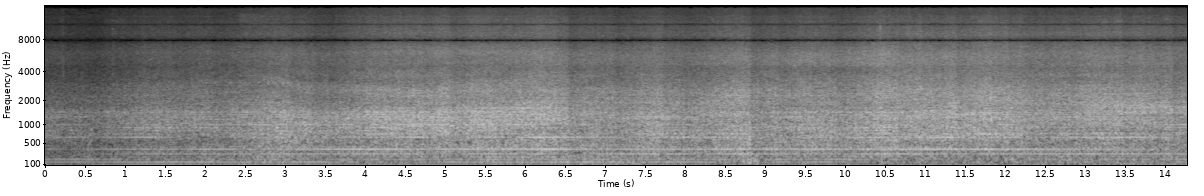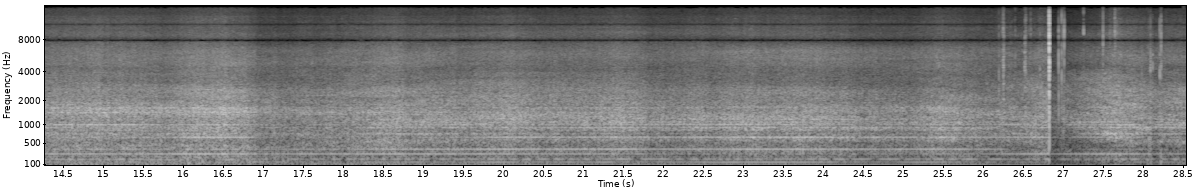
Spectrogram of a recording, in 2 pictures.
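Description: A vehicle engine idling steadily: a constant low drone of several steady tones under an even hiss. A single sharp click comes near the end.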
